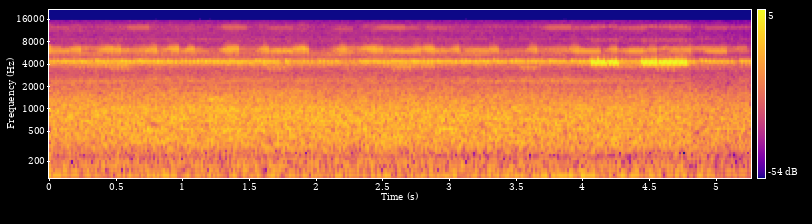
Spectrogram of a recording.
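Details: Nighttime crickets chirp in a dense, high, even chorus. Near the end, two louder, sharper trills rise above the steady pulsing drone.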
